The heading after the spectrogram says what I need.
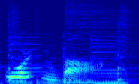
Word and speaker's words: Fortenbaugh: Joe Fortenbaugh. Thank you. Rhymes with Harbaugh.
